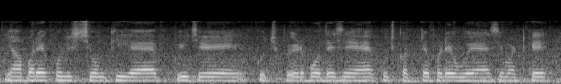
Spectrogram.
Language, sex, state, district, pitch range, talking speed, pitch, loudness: Hindi, male, Uttar Pradesh, Shamli, 175-180 Hz, 205 wpm, 175 Hz, -16 LUFS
